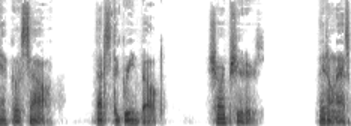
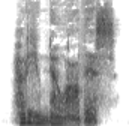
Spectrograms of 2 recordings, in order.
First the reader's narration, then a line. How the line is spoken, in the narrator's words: Jackie snarled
